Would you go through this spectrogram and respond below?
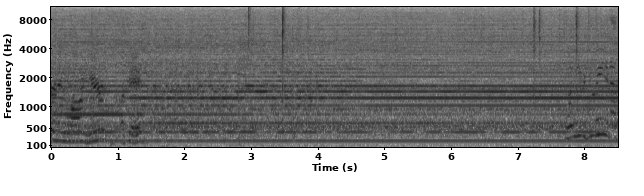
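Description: A popcorn air popper roasting coffee beans at home gives a loud, constant motorized whir with a steady hum, continuing evenly throughout while voices speak briefly at the start and near the end.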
